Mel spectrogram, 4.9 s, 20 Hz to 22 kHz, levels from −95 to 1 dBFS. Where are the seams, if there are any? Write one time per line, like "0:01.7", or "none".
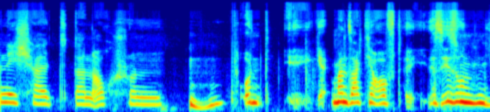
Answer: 0:02.3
